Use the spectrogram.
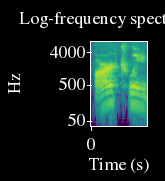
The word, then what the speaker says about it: Berkeley: the poets and philosophers in Berkeley and Berkeley California the one in England is called Berkeley but it's spelled the same anyway where was I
